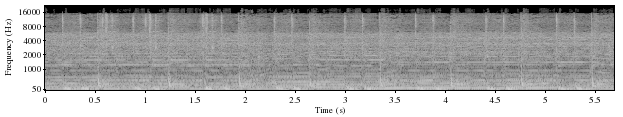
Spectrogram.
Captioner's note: camera shutter clicking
